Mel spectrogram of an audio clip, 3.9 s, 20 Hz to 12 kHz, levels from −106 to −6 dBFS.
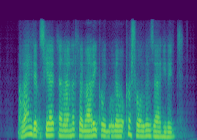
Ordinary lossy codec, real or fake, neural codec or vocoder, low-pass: MP3, 64 kbps; fake; codec, 16 kHz, 0.5 kbps, FreqCodec, smaller model; 7.2 kHz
